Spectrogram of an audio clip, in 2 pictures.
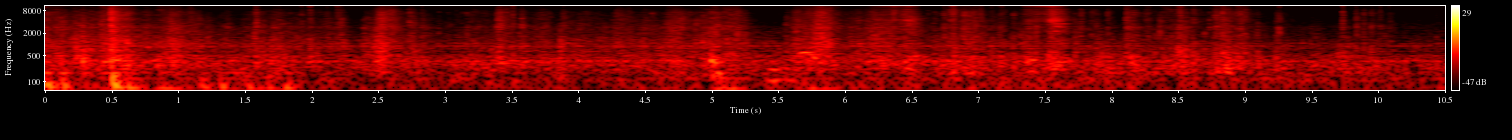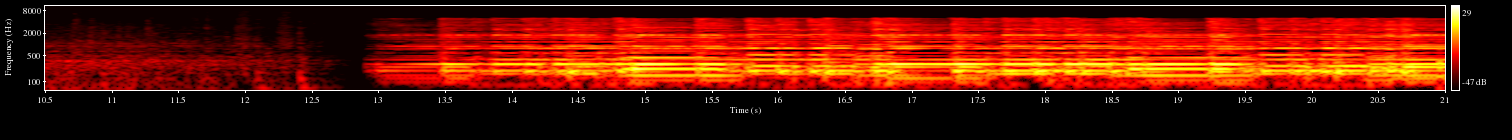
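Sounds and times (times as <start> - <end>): cats rustling plastic bags: 0.0 - 12.8.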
